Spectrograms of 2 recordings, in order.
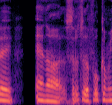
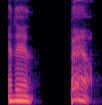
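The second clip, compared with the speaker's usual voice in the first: ordinary talk, nothing marked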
